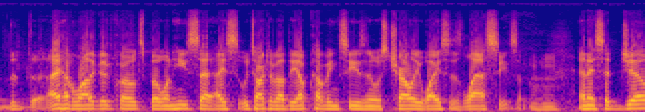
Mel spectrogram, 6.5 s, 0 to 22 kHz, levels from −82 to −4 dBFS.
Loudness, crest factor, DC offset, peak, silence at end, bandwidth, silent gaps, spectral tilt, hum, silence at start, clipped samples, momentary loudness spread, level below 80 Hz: -18 LUFS; 14 dB; under 0.1%; -6 dBFS; 0 s; 19.5 kHz; none; -4.5 dB/octave; none; 0 s; under 0.1%; 9 LU; -50 dBFS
